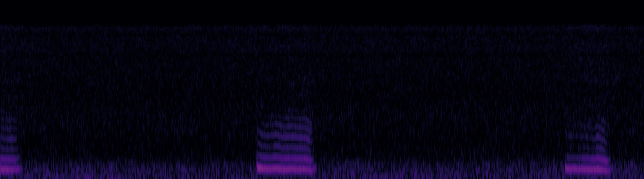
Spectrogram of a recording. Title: CUTE CAT that SNORES 🤔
